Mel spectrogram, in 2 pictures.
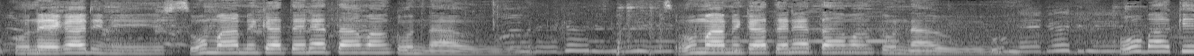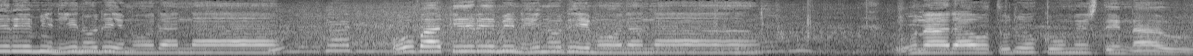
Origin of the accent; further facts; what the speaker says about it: Catio, Tombali, Guinea-Bissau; C'est là-bas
